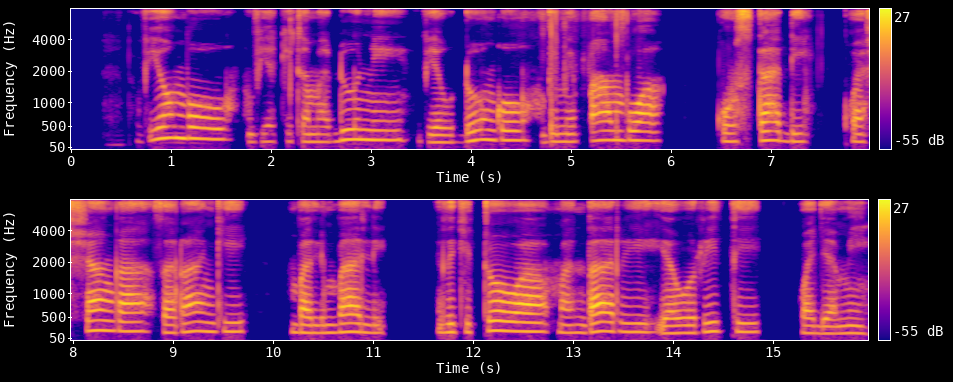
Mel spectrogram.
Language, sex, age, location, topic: Swahili, female, 25-35, Mombasa, health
